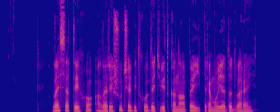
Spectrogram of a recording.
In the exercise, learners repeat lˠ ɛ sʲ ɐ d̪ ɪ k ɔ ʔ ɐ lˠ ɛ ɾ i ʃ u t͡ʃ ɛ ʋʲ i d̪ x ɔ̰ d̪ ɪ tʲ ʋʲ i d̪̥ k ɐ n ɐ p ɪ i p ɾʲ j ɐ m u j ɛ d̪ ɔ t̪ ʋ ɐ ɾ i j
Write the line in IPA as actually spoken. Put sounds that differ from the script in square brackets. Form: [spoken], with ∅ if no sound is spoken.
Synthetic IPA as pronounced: lˠ ɛ sʲ ɐ [t̪] ɪ [x] ɔ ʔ ɐ lˠ ɛ ɾ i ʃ u t͡ʃ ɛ ʋʲ i d̪ x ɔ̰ d̪ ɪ tʲ ʋʲ i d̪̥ k ɐ n [ɑ] p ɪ i p ɾʲ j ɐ m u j ɛ d̪ ɔ [d̪] ʋ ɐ ɾ [ɛ] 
